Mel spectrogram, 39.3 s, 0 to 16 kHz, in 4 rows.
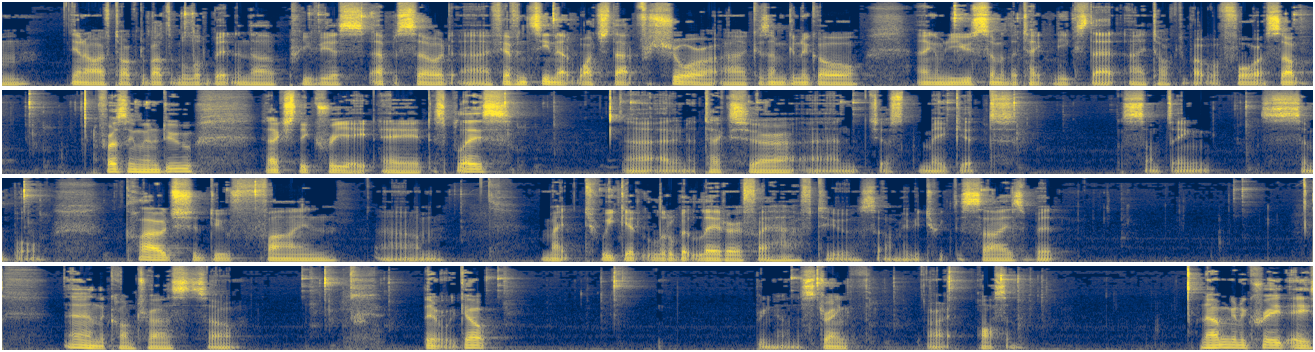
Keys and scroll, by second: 1.4 typing, 2.7 typing, 37.1 shift+a.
